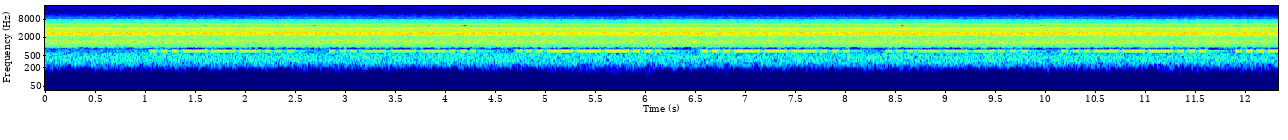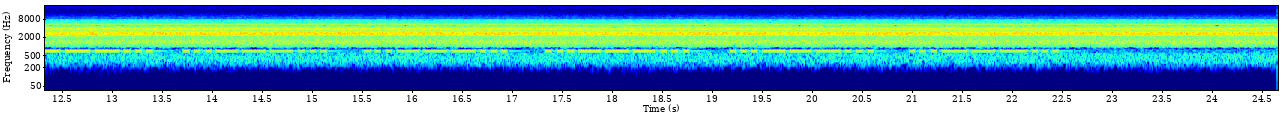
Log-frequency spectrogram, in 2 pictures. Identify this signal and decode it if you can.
Morse code, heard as a keyed tone, hand-sent with a straight key, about 22 wpm, 730 Hz, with radio static and fading. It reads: <SOS> <SOS> <SOS> <SOS> <SOS> <SOS> <SOS> <SOS> <SOS> <SOS> <SOS> <SOS>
